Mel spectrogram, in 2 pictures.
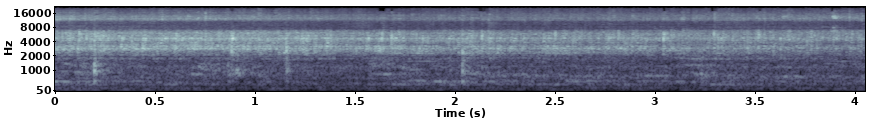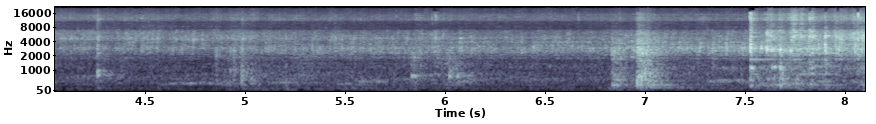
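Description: Ginger garlic paste frying and being stirred in a pan while making veg biryani, a soft steady sizzle with faint scraping and a few louder clatters near the end, no talking.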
